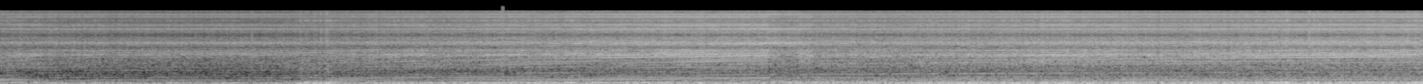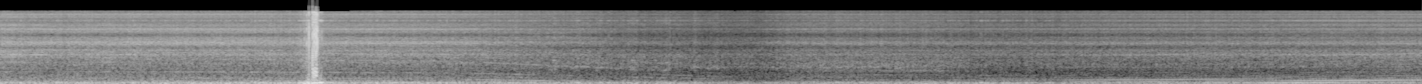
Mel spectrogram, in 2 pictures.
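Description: Car engine on a race track accelerating hard, its pitch climbing through the gears, then dropping as the car slows and climbing again near the end, over a heavy rumble of road and wind noise. One sharp knock about two-thirds of the way through is the loudest sound.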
